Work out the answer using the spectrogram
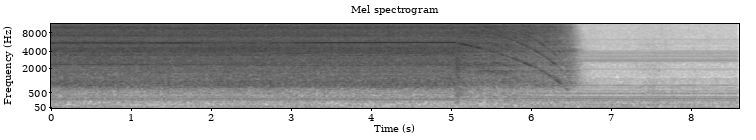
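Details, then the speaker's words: Rebuilt Denso starter on bench free-run test, powered from hot wire for about 10 seconds: smooth high-pitched whir holding steady at full RPM for several seconds, then winding down evenly; normal free run. "So we're going to try and hear a nice smooth run, and we want to hear it achieve a certain RPM like this."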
